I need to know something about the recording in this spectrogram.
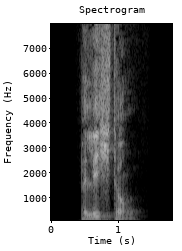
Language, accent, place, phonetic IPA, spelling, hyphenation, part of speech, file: German, Germany, Berlin, [bəˈlɪçtʊŋ], Belichtung, Be‧lich‧tung, noun, De-Belichtung.ogg
- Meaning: 1. exposure 2. illumination (exposure to light)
